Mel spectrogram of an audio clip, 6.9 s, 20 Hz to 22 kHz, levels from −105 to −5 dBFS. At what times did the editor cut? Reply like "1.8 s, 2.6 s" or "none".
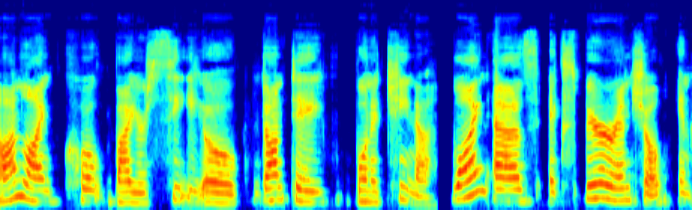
4.4 s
